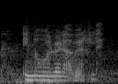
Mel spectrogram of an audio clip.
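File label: VoiceActing Spanish, female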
